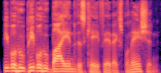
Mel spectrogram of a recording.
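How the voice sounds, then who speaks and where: Worn out from a late shift, this podcast host chats about wrestling in a froggy, slightly hoarse morning voice, medium in pitch, warm and expressive, racing along. He drives his points home emphatically and keeps checking in with tag questions, recorded dry with no echo or room around him.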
